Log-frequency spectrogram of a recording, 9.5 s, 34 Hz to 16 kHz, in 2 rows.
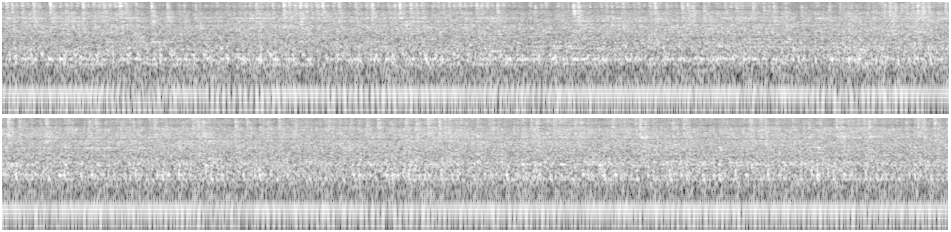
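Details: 1984 Peterbilt 359 with Cummins 855 CPL 838 high-compression diesel, just in-frame overhauled after scoring cylinders two and four; deep even rumble at steady idle, no knocks or misses: normal healthy diesel idle after rebuild.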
